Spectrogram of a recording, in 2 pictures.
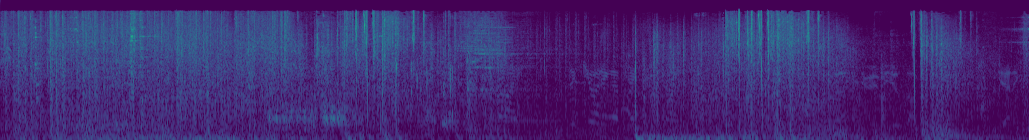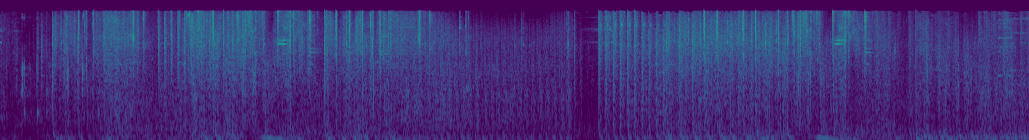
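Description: Rapid gunfire crackles in quick bursts.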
